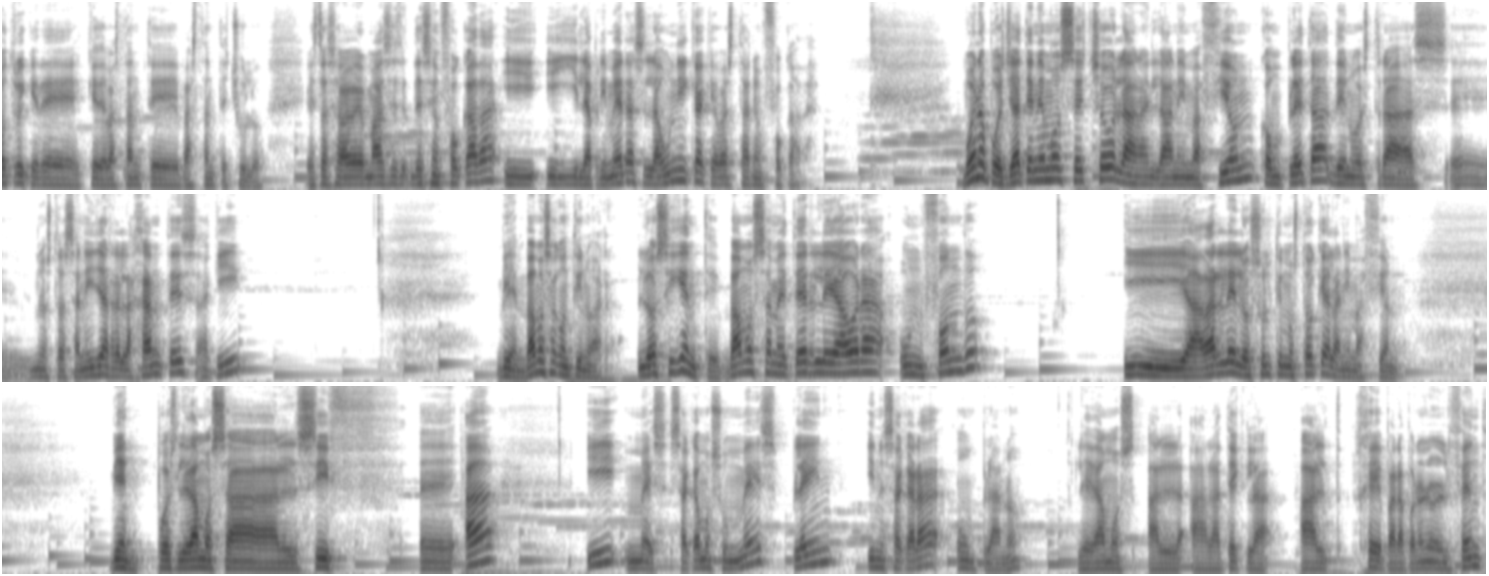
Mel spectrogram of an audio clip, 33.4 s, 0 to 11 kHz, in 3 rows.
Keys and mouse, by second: 8.0 space, 15.4 space, 15.7-17.3 drag, 25.7 shift+a, 32.5 alt+g.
